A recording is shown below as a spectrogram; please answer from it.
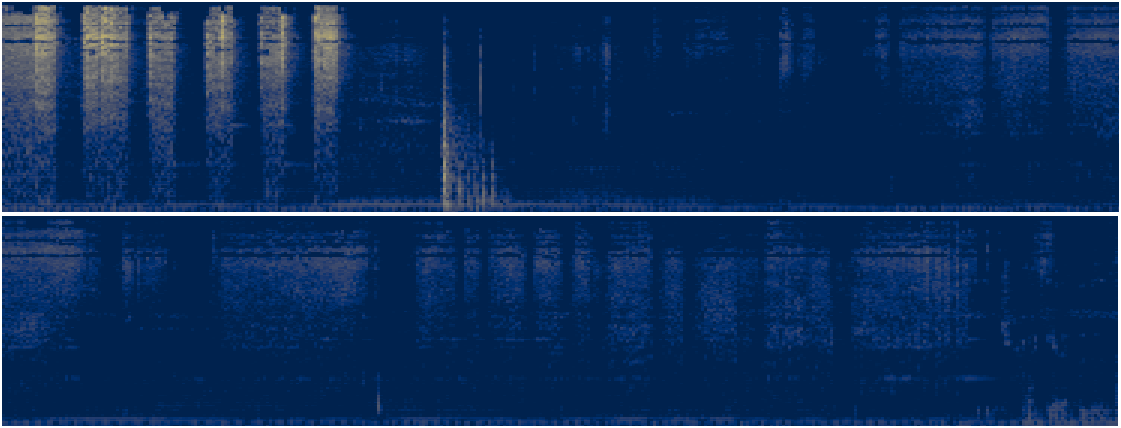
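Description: Brake cleaner sprays onto a rusty brake rotor in short, close hissing bursts at the start, followed by a long stretch of quiet background hum with a few faint clicks.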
